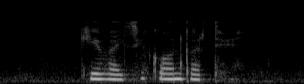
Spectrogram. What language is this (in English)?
Chhattisgarhi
